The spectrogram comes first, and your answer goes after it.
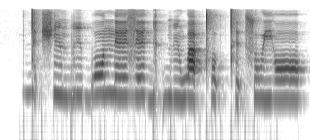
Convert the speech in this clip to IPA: d ɪ˦ ʔ ʃ ĩ˨ b i˨ b ɔ˦ n e˦ z e˦˨ ɡ ɪ˦ ʔ b ĩ˨ w ä˦ ʔ tʰ ʊ˦ ʔ tʰ ɪ˦ ʔ sʰ u˦˨ j ɔ˦

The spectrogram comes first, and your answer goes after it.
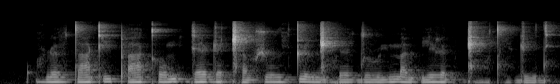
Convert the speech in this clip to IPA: ʔ ɔ̤ ɳ œ v t a kʼ i pʼ a kʰ o m i̤ ɡ ɛ ɖ ɛ ǁʰ ɐ v ʃ u l i̤ t ɳ i ŋ͡ǁ ɔ̤ ɾ ø l d u ɭ y m a ɳ ʔ i ɭ ɛ kʷ ɡ͡ǁ ɔ̤ tʰ i̤ ɖ i d

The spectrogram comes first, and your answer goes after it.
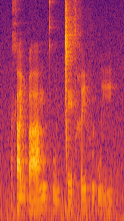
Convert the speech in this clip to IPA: x a˦ ʎ ɓ aː˨˦ m u˦ kʰ u˧ ʎ ǀ e˧ z χ i˦ f ɯ˦ ʔ w i˨˦

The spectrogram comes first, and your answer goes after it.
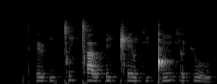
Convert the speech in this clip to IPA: tʰ i ɭ ʔ i ʊ̯ ǀ i ǀ a ʊ̯ θ i ǁ e ʊ̯ t͡ɕ i ǃ ĩ ɕ ɤ t͡ʃ u

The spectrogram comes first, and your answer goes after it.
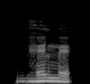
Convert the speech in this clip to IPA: bʱ ɛ l m ɛ

